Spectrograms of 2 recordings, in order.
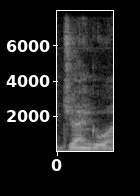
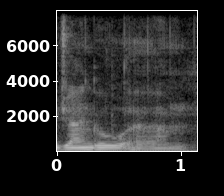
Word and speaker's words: Django: spell it and then Jamie Foxx spells the name and he says the D is silent and I'm Frank O'Gara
